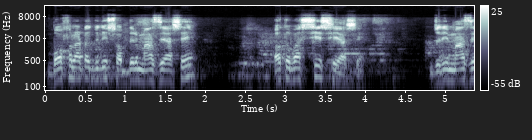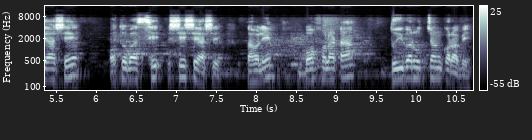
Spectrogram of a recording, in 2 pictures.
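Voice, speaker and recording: A man teaching a lesson on conjunct letters, patiently repeating each example word slowly. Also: fairly high pitch, crowd noise, low-quality recording. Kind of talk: classroom lesson on Bengali spelling.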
